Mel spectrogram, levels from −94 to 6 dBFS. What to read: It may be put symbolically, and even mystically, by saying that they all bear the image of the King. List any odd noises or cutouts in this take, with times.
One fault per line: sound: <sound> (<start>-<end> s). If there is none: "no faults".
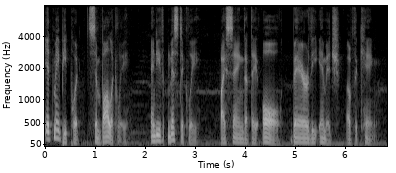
sound: dropout (2.4-2.5 s)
